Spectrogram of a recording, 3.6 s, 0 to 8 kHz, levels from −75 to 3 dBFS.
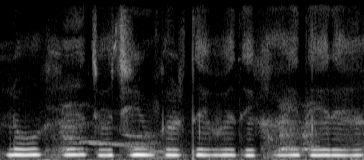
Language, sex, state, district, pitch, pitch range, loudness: Hindi, female, Bihar, Patna, 275 Hz, 270-280 Hz, -14 LUFS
